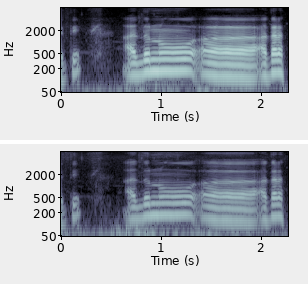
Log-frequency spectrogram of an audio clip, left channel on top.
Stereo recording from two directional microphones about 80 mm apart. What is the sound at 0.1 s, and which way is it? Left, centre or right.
Speech, right.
